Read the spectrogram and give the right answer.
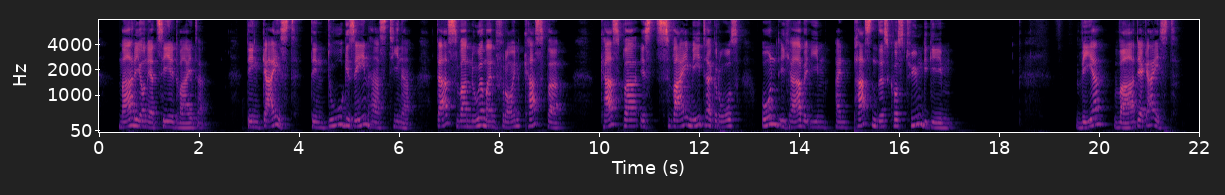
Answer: Kasper, Kasper war der Geist.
